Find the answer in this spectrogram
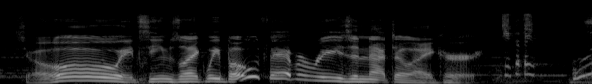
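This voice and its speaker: A man puts on a character voice at medium pitch, with very wide pitch swings. He talks at a very slow pace. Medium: video game. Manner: chatty, joking.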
